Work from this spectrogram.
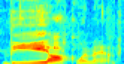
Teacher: In this word, the, it is pronounced as a full E pronunciation because there's a vowel coming right after it.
